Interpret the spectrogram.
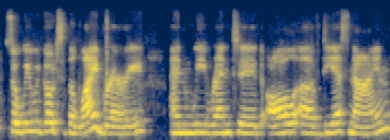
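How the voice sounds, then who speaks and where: A woman co-hosting a casual podcast, reminiscing in an animated way and quick to laugh. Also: a little high, a little hiss or hum. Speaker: podcast co-host. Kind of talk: casual chat, personal reminiscing.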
